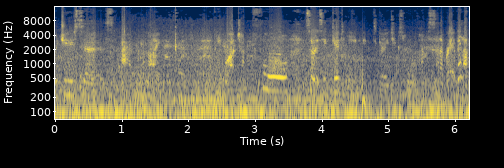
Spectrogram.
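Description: Steady low rumble of a car's road and engine noise inside the cabin, with a woman's voice talking over it.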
